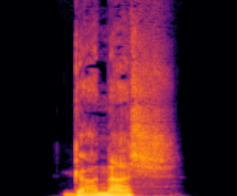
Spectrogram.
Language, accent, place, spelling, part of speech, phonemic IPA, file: German, Germany, Berlin, Ganache, noun, /ɡaˈnaʃ/, De-Ganache.ogg
- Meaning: ganache (rich cream)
